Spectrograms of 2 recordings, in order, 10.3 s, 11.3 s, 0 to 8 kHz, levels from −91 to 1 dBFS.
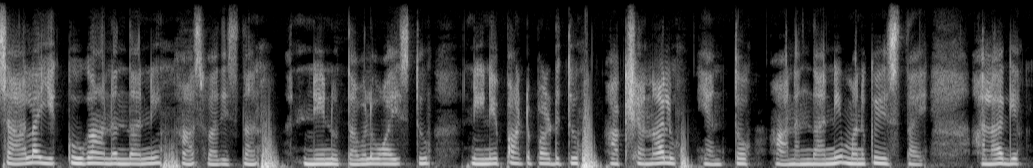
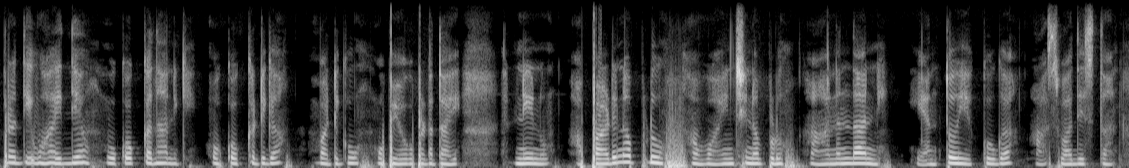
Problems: background sounds at intervals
